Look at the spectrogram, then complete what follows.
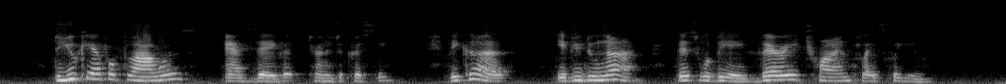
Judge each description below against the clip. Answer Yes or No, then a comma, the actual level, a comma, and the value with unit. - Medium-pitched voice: Yes, medium, 180 Hz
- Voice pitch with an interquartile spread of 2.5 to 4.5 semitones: No, average, 5.3 semitones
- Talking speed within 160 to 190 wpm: No, average, 145 wpm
